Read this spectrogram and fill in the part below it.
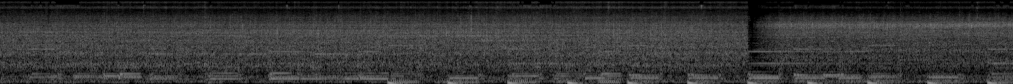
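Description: Chicken tikka pieces sizzle and fry steadily in a hot pan as they are flipped, a constant crackling hiss with soft scraping and turning sounds and no talk.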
